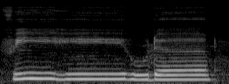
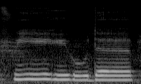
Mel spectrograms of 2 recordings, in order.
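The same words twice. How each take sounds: First: The pronoun vowel is lengthened before the next word. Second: The pronoun vowel is kept short before the next word. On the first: This follows the reading of one reciter. "Ibnu Katsir membaca dengan silah" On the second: This follows the reading of the other reciters. "nggak uh, ada silahnya"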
